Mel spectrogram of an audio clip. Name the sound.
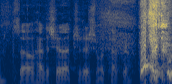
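sneeze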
